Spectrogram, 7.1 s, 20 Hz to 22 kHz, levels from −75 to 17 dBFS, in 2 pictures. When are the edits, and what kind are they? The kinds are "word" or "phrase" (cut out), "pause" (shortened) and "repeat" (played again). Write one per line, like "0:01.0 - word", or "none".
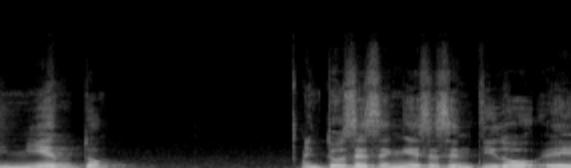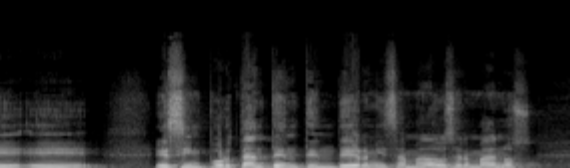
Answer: none

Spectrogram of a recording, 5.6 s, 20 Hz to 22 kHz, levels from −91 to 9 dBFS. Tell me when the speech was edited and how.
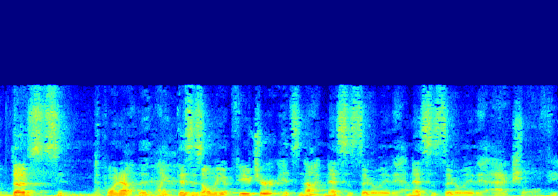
0:00.9 - word
0:02.3 - word
0:04.0 - repeat

